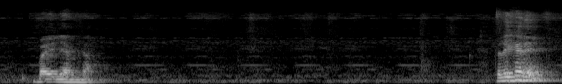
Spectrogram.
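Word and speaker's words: lambda: হচ্ছে ল্যামডা বলা আকার ম ডা ময় ল্যামডা উচ্চারণ ল্যামডা ল্যামডা ল্যামডা হচ্ছে কি শোষিত বা বিকিরিত শক্তির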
